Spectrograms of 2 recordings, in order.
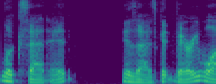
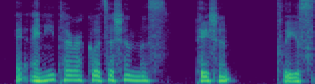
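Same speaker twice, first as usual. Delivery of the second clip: very gentle, mild tone, pitched up; 6 semitones higher than usual. Voicing the inspector asking an orderly for a patient: very quiet voice. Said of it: "in the quietest voice the inspector has probably ever".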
